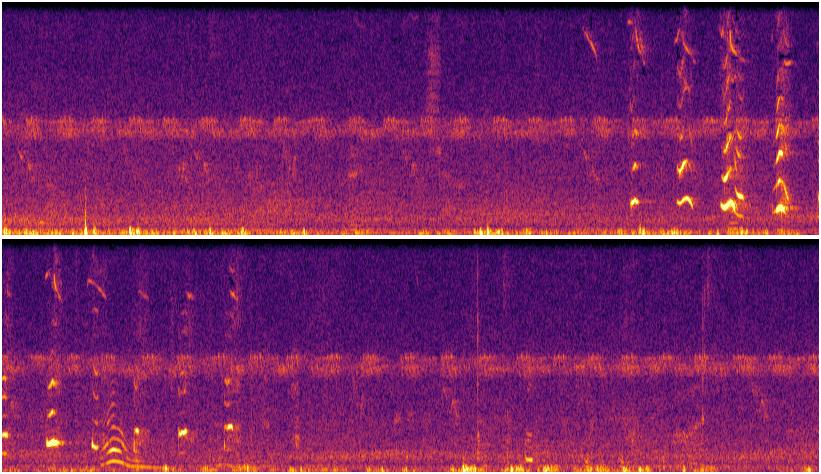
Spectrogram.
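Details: Puppies aged five weeks, offspring of Priscilla and Max: scattered whimpers and short yelps with rising and falling whines clustered mid-clip, over low rumbling background noise and a constant high-pitched tone.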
